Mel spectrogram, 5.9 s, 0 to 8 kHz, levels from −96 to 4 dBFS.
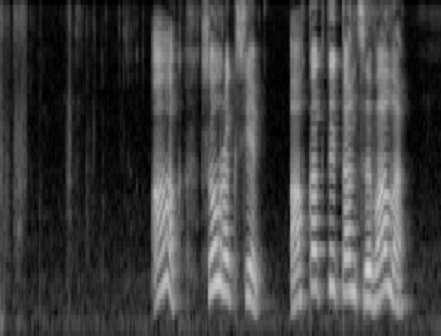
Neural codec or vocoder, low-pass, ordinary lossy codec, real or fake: none; none; none; real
